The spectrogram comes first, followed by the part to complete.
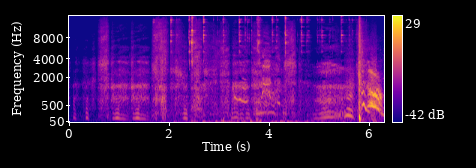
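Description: Rapid, repeated growling and snarling, several short rasping growls a second, with sharp knocks and rustles over it.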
